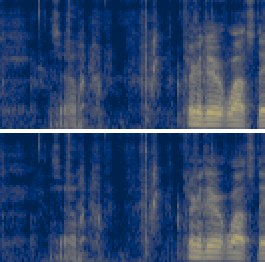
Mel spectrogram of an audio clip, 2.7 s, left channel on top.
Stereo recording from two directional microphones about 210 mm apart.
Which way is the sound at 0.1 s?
30° left (ahead or behind).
